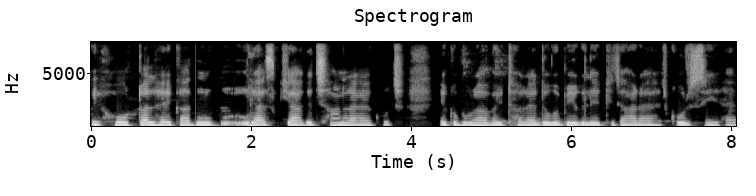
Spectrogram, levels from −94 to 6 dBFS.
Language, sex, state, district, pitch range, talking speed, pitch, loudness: Hindi, female, Bihar, Sitamarhi, 210-220 Hz, 200 wpm, 215 Hz, -13 LUFS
